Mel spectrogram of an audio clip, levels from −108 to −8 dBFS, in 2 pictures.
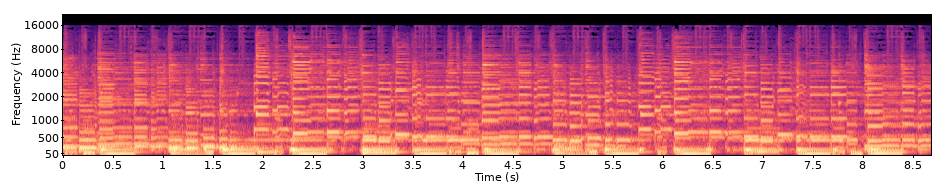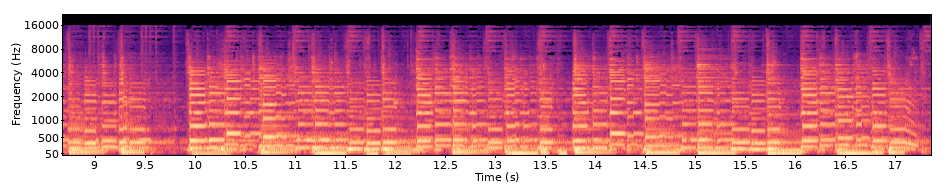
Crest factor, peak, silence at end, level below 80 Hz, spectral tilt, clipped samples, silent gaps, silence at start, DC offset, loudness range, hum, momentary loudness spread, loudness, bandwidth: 16 dB; 0 dBFS; 0 s; -24 dBFS; -5.5 dB/octave; under 0.1%; none; 0 s; under 0.1%; 1 LU; none; 4 LU; -17 LUFS; 16 kHz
